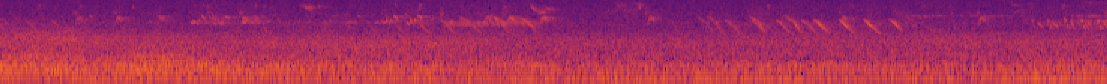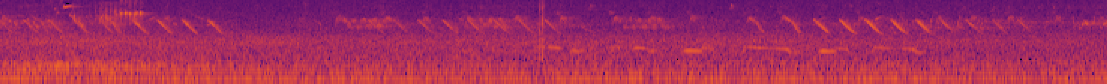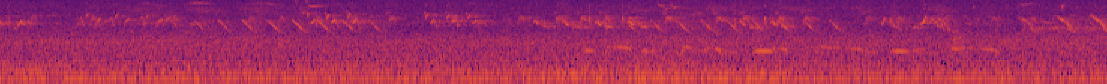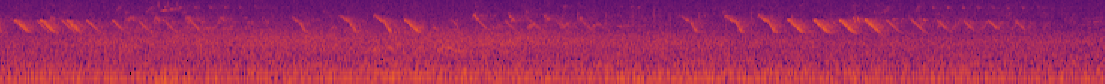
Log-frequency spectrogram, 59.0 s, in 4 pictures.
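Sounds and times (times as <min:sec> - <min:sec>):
steady hiss: 0:00.0 - 0:59.0
birds singing trills: 0:08.2 - 0:17.8, 0:18.7 - 0:59.0.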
